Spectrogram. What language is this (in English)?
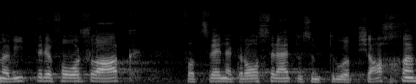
Swiss German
